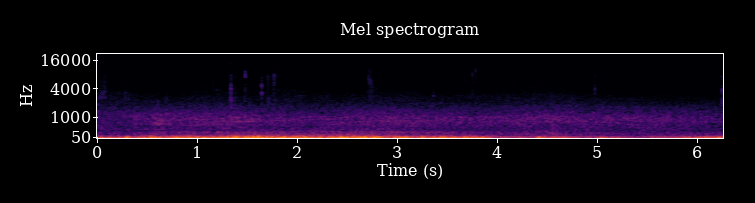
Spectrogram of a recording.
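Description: Wind buffeting the microphone: a low rumble that rises and falls in gusts and eases after about four seconds. Occasional light clicks come from a small wooden puzzle being handled.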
